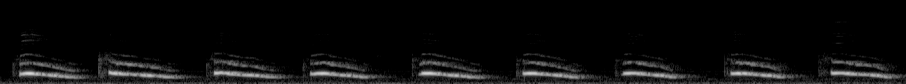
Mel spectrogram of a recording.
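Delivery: high, loud falling coos; loud mourning dove cooing. A narrator's reading. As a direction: coo like a dove, each call sliding down. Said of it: "cooing to one another".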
